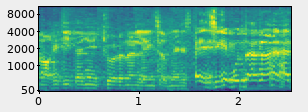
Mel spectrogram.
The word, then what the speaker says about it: Laengsaab: Lengsab. Parang laeng, no? Pero ba ang basa Lengsab? Lengsab yung pronunciation niya.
